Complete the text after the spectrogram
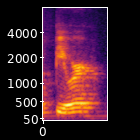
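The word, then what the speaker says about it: Beur: It's B-E-U-R for spelling, so Bjor, yeah.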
